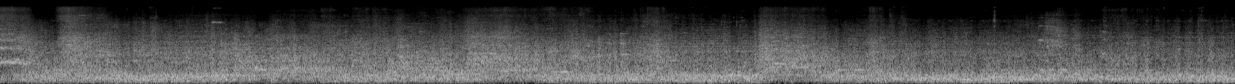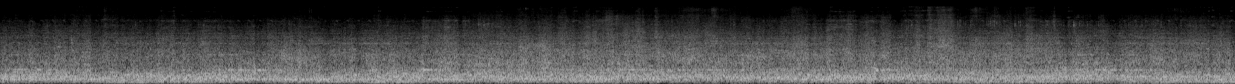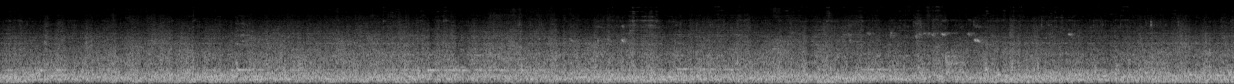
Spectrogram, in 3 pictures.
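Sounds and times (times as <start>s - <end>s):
freight train rolling past: 0.0s - 37.0s.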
